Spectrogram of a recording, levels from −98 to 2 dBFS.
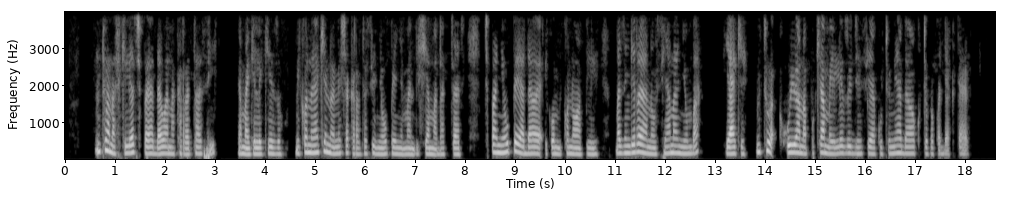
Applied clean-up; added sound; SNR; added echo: none; none; none; none.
